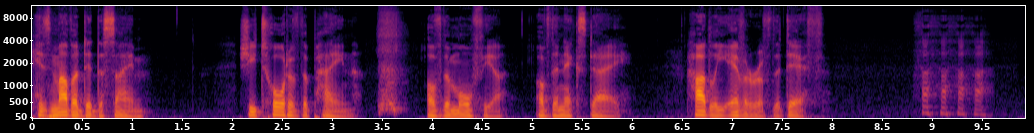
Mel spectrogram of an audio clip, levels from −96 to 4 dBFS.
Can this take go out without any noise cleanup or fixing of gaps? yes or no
no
